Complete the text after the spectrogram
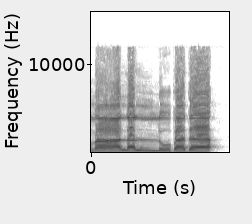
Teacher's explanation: So when we stop, this dan becomes da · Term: waqf ibdal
